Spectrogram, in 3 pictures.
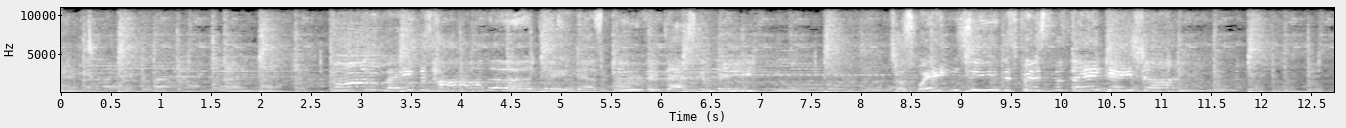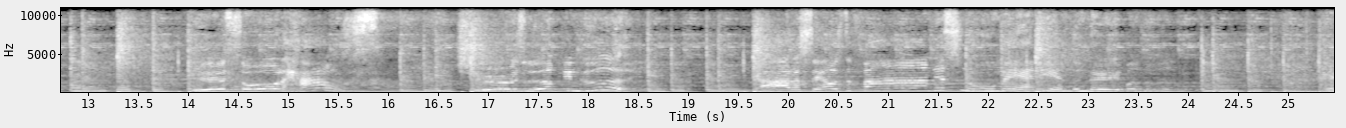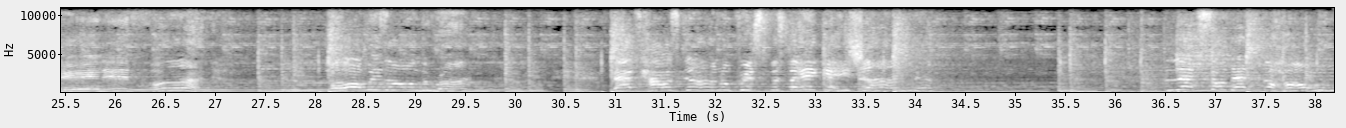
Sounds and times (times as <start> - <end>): Jingle (music): 0.0 - 38.1.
